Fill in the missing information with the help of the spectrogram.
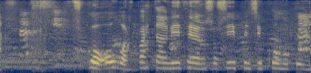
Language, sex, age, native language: Icelandic, female, 60-69, Icelandic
